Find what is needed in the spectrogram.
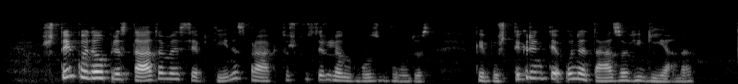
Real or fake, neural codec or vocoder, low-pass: fake; vocoder, 22.05 kHz, 80 mel bands, HiFi-GAN; 7.2 kHz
